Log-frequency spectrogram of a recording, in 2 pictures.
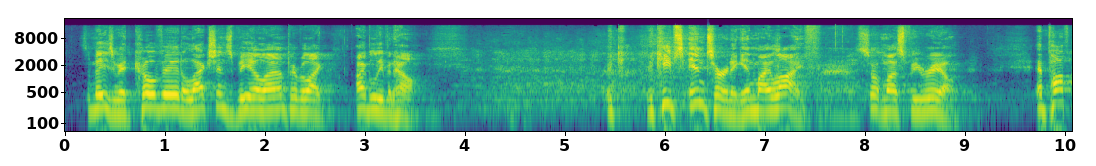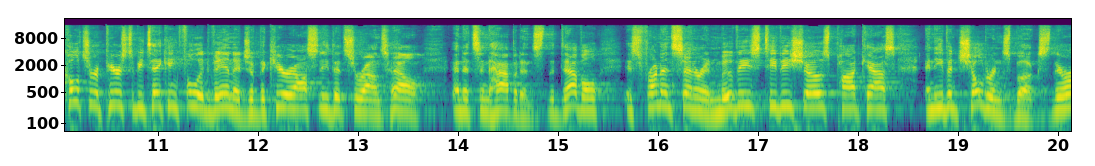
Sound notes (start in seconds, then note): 3.8 congregation laughing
